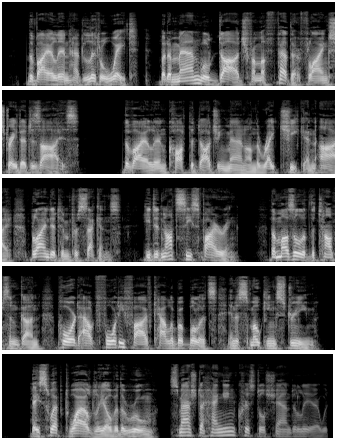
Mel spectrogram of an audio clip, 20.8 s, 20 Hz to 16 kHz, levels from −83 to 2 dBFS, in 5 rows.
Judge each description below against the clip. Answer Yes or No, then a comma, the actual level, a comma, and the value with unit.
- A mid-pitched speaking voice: No, low, 105 Hz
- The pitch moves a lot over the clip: Yes, wide, 6.6 semitones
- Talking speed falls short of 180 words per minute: No, average, 190 wpm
